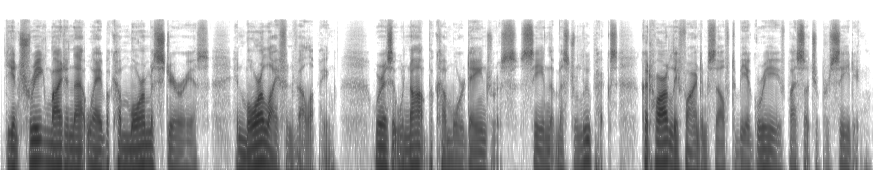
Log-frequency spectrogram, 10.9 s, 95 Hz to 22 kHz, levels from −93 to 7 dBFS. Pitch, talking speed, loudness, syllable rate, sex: 90 Hz, 190 wpm, -21 LUFS, 5.9 syllables/s, male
